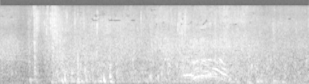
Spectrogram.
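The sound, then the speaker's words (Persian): Oars rowing a boat through water in ninth-century Northumbria, a steady wash of water and wind noise running throughout. “همه آماده ی پارو زدن. پارو بزنید، پارو بزنید.”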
